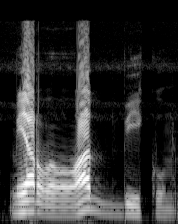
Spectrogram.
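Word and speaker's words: مِنْ رَبِّكُمْ: Nah, pada lafal mir rabbikum hanya idgham saja. Idgham itu memasukkan. Maka nunnya dimasukkan ke ra dan tidak boleh ditahan. Mir rabbikum saja.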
